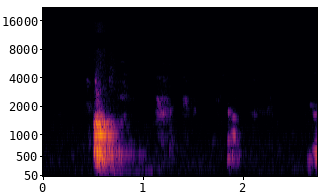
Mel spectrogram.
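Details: Blenheim Cavalier King Charles Spaniel puppies, born November 14, 2022, to Pom-Pom, in an indoor puppy pen at Christmas time: one short, rough bark, then a few faint soft yips and squeaks in a quiet room.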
